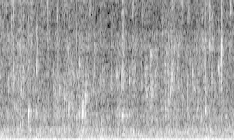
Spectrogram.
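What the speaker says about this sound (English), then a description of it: "I'm pouring water." Ordinary water poured into a pot of turkey stew, a steady close trickle and splash over a faint low hum, lasting a couple of seconds with no voices.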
